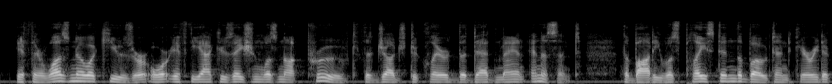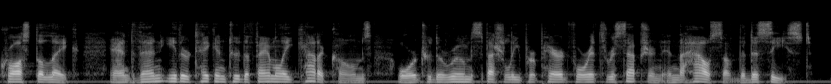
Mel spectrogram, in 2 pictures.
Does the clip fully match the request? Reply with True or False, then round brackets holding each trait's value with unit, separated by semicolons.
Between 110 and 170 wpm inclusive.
False (195 wpm)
